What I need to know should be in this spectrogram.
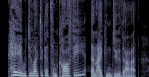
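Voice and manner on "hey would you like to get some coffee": voice nudged feminine, slightly higher pitch. Voicing a woman's line while telling a story, slightly higher pitch. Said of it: "I kind of high pitch it a little bit when I talk about the women".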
